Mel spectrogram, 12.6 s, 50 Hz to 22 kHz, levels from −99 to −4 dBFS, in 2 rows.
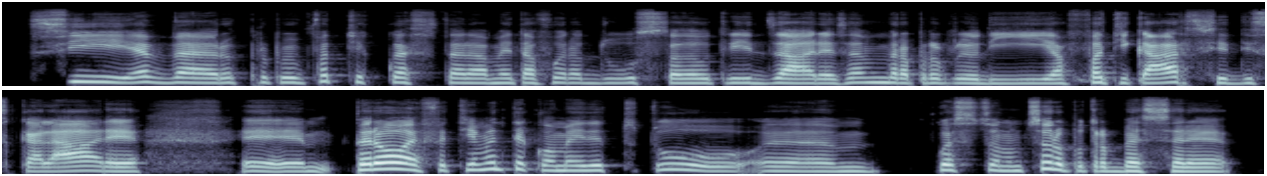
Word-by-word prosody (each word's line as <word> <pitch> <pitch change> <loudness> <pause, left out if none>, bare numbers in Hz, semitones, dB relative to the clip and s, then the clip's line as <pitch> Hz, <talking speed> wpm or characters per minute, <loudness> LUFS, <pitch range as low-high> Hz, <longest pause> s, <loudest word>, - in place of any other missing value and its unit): Sì, 265 - -2
è 245 +2 +1
vero, 215 -1 0
è - - -14
proprio 225 +1 -7
infatti 275 +5 -5
è - - -15
questa 225 -2 -4
la 205 -1 -1
metafora 205 +1 -4
giusta 205 +1 -5
da 200 - -1
utilizzare, 200 -1 0
sembra 220 0 -1
proprio 200 -1 -4
di 185 +1 -4
affaticarsi 210 +2 +1
e - - -6
di 190 +1 -10
scalare. 195 0 +3 0.5
Ehm, 190 -1 0
però 285 +4 +10
effettivamente, 265 +4 0
come 225 -2 -2
hai 225 - 0
detto 230 0 -2
tu, 240 -7 -3
ehm, 195 -1 -4 0.3
questo 250 0 0
non 215 -1 -2
solo 275 +4 +3
potrebbe 200 -1 0
essere 190 -1 0
210 Hz, 155 wpm, -24 LUFS, 195-230 Hz, 0.5 s, però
